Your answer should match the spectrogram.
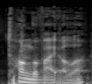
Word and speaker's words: Tagovailoa: And then some guys that I have in my honorable mentions, Tristan Wirfs, Tua Tagovailoa. I think it's Tagovailoa. I think it's how you actually pronounce it.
